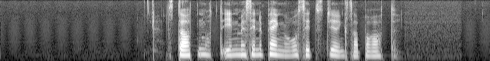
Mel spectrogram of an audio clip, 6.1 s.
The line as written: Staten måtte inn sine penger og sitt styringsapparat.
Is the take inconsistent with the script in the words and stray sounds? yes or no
yes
